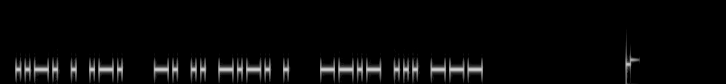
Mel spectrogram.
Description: Morse code, heard as a keyed tone, about 26 wpm, 700 Hz. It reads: FER NICE QSO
